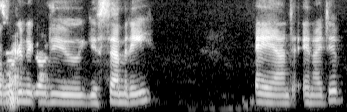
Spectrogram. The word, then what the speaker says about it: Yosemite: national park so we're going to go to yosemite and and i did pronounce that correctly yes yosemite and we're also going to go to kings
